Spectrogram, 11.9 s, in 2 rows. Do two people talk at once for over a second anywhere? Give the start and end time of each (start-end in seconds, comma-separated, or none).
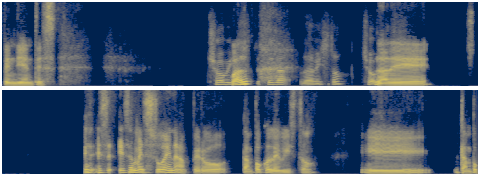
none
